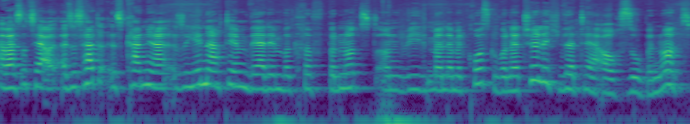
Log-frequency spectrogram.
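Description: Ordinary pitch variation at a fairly quick pace, with noticeable background noise. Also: woman, fairly high pitch for a woman. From Hesse, Taunus area. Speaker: podcast co-host. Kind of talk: casual chat.

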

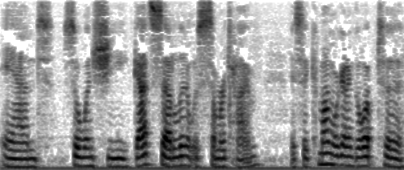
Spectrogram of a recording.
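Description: On a very clean recording with a silent background, a woman with a very deep, low pitch and vocal fry speaks at a moderate pace with ordinary pitch variation. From Alaska, Tlingit family from Wrangell. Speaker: interviewer. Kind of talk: casual interview. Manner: halting, many fillers.

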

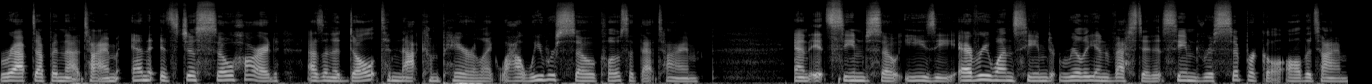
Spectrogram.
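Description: This woman has a plain, everyday voice with fairly low pitch. Her intonation is fairly even and her pace moderate. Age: 40s. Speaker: podcast host. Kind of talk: solo podcast monologue.

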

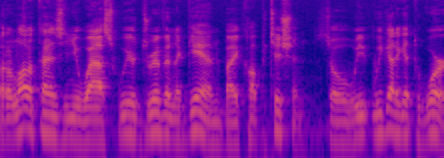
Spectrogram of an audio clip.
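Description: A man speaks with a Brazilian accent at a medium pitch. His pace is fairly quick, with ordinary pitch variation. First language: Portuguese. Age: 60s. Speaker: water polo coach. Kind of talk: casual interview.

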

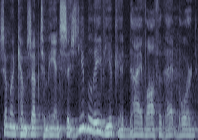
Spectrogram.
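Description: In an American accent, a man with a fairly high pitch speaks amid audible room echo. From US Midwest, Omaha, Nebraska. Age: old. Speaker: pastor. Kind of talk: sermon.

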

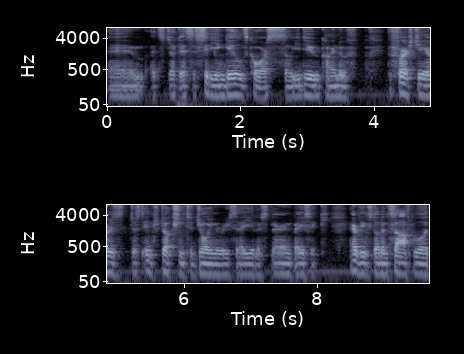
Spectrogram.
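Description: In an Irish accent, a man speaks with a very deep, low pitch. His intonation is flat and monotone. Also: moderate pace. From Ireland. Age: 40s. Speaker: furniture designer and maker. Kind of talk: casual interview chat.

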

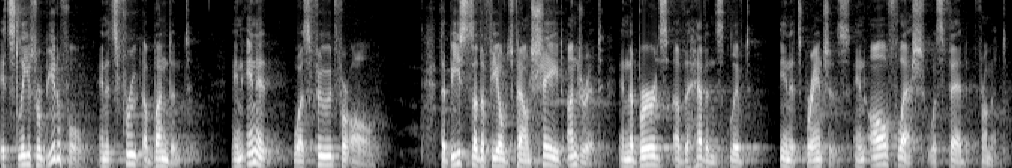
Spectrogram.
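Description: A man talks at a fairly slow pace in a medium pitch, with lively intonation. He has a normal speaking voice. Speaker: scripture reader. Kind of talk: reading aloud. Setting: church.

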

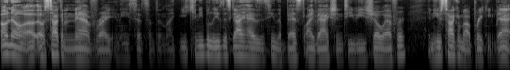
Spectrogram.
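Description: Talking at a very fast pace with an American accent, this speaker keeps a fairly even intonation but shows big swings in loudness, all on a very clean recording with a silent background. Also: man, fairly low pitch for a man. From Texas. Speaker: podcast co-host, recent graduate. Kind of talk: casual chat.

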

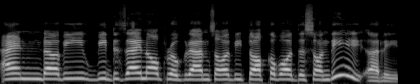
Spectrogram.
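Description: A woman with a Tamil accent speaks in a high voice. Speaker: community radio station head. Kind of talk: interview. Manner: halting.

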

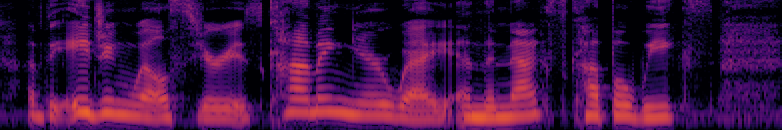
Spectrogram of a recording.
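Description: On a very clean recording with a silent background, a woman with a fairly high pitch speaks in an animated tone with lively intonation. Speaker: podcast host. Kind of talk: casual solo monologue.

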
